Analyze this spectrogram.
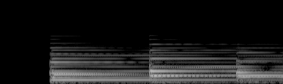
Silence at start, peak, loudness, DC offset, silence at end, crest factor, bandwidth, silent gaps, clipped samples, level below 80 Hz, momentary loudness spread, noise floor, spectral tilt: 0.5 s; -12 dBFS; -29 LUFS; under 0.1%; 0 s; 16 dB; 4 kHz; none; under 0.1%; -62 dBFS; 8 LU; -71 dBFS; -10.5 dB/octave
